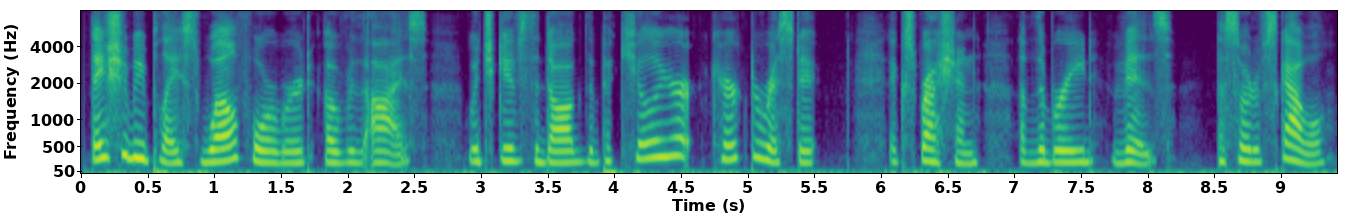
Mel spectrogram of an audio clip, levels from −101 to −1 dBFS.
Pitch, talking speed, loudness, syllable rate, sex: 230 Hz, 155 wpm, -18 LUFS, 4.9 syllables/s, female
